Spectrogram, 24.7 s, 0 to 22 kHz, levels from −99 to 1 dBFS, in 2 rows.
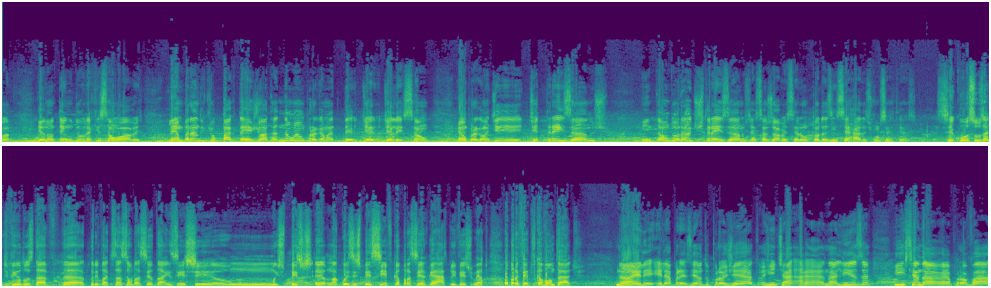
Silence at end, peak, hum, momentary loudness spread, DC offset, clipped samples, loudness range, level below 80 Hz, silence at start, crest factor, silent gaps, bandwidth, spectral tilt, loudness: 0 s; 0 dBFS; none; 6 LU; under 0.1%; under 0.1%; 2 LU; -38 dBFS; 0 s; 12 dB; none; 13.5 kHz; -5 dB/octave; -12 LUFS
